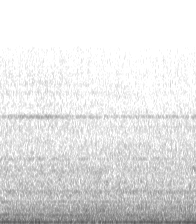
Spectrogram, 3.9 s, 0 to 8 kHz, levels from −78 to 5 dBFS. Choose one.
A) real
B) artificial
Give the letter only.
B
